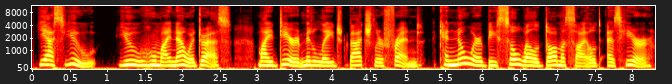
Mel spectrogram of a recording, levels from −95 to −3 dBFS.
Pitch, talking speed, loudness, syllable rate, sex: 215 Hz, 150 wpm, -14 LUFS, 4.4 syllables/s, female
